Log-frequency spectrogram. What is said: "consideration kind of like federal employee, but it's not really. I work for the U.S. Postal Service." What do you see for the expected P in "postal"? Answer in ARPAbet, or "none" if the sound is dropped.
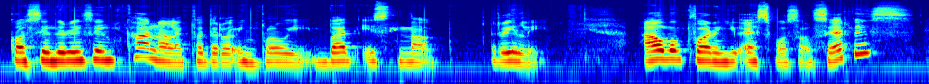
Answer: F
